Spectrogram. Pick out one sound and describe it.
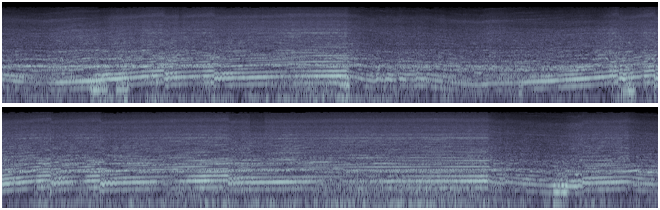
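Gears shift with quick sharp changes in engine pitch.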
